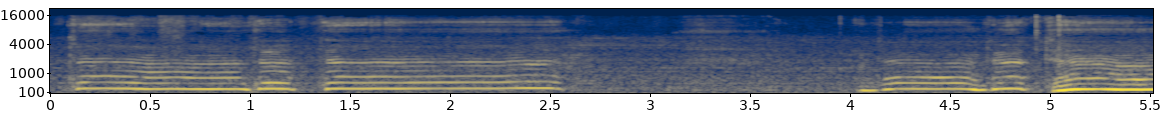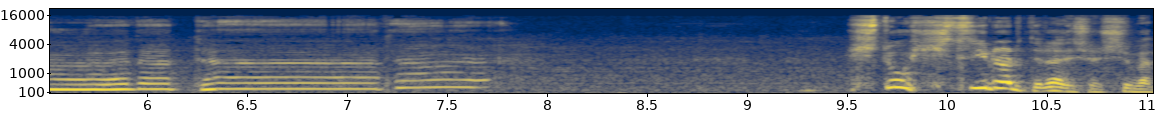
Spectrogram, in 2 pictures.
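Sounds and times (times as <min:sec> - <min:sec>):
person singing a steady note: 0:00.0 - 0:08.1
faint hiss: 0:00.0 - 0:11.0.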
